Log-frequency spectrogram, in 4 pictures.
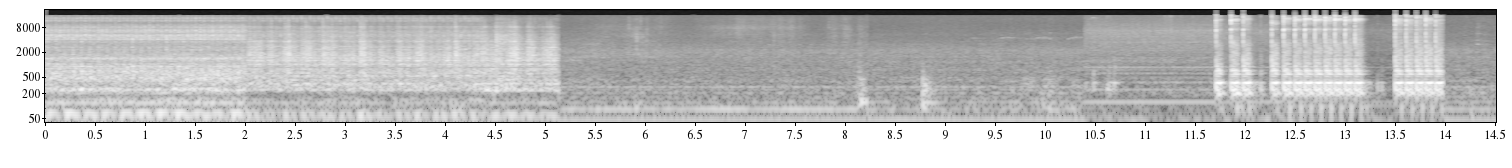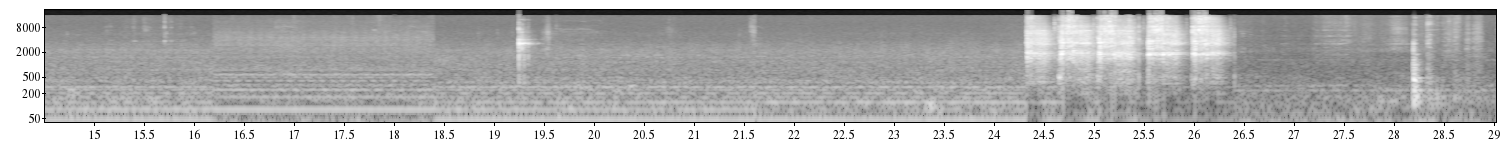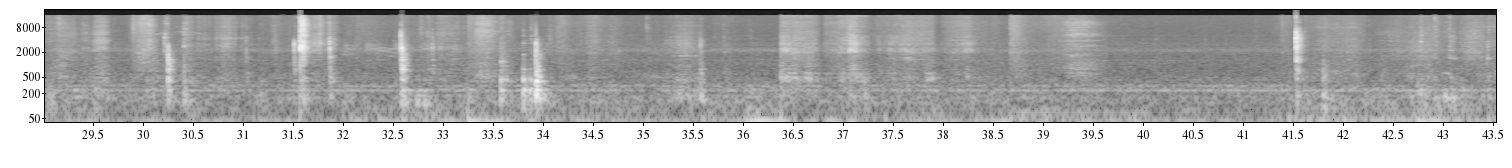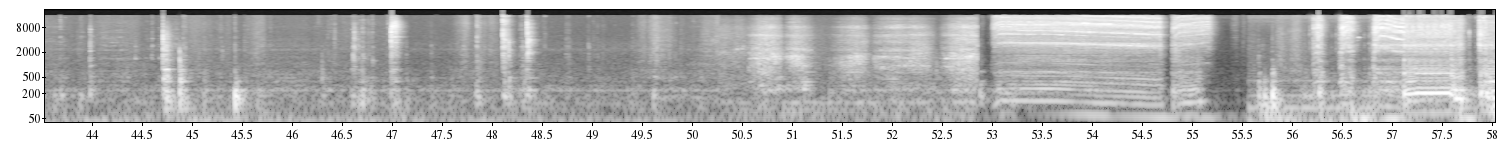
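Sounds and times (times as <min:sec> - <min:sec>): cordless drill driving screw: 0:53.0 - 0:55.2, 0:56.5 - 0:58.0.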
